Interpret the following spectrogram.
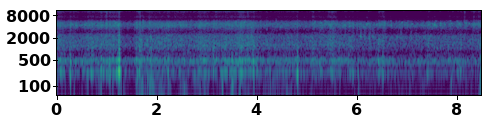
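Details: Honey bees of a massive swarm collected into a trap in Australia early in the morning; a continuous droning hum from many wings, steady throughout, with occasional soft knocks and handling noises.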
